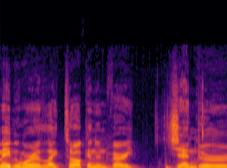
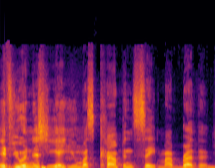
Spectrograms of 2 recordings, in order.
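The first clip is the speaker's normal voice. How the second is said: rhymes hit in rhythm with a beat; 2 semitones higher than usual. Repeating a rhyming line from the conversation: Jesse Jackson impression. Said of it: "I was just trying to get my Jesse Jackson on".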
